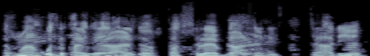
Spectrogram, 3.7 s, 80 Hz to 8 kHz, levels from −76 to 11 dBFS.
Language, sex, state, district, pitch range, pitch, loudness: Hindi, male, Uttar Pradesh, Jalaun, 95-105 Hz, 100 Hz, -16 LUFS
